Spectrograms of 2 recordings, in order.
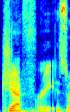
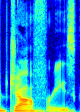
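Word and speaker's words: Geoffrey's: On September 16th, 2009, 24-year-old Mitrice drove to a restaurant called Jeffrey's, or Joffrey's, because it's spelled G-E-O-F.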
